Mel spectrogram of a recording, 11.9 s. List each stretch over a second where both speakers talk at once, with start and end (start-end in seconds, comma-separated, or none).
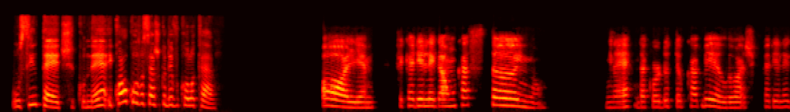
none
